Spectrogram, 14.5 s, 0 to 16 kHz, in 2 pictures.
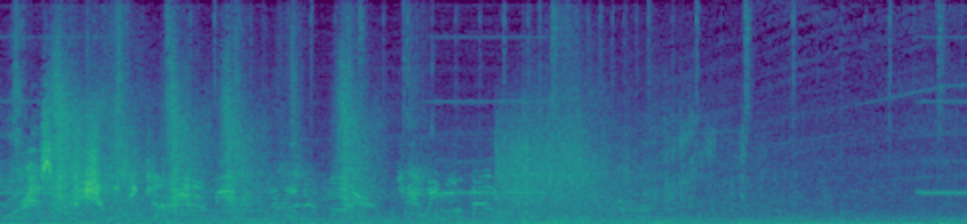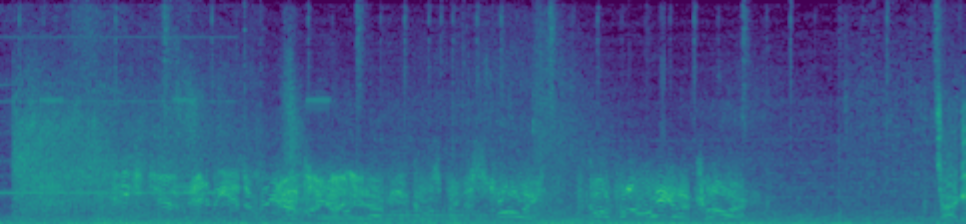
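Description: Anti-aircraft guns pound and explosions rumble in the Ace Combat 7 jet combat game, a dense continuous barrage beneath jet noise, with voices talking over it.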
